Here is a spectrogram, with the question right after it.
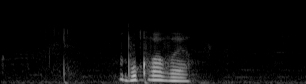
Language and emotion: Russian, neutral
